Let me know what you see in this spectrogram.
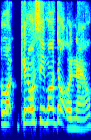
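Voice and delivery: very high, overdone, badly done fake British accent. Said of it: "You were trying way too hard".

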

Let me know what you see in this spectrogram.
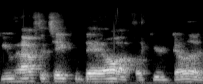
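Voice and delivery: put-on angry voice. Retelling the manager telling them to take the day off: imitating an angry manager. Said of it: "was angry with me".

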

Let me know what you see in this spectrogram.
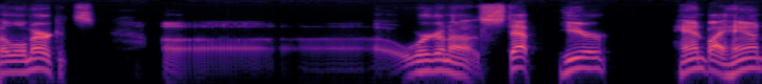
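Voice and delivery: grand, swooping oratory with big rising and falling pitch. Mock address to fellow Americans, as a president: Obama impression. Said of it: "I probably could do a better Obama".

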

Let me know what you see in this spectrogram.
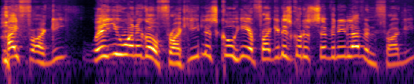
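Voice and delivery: high-pitched cartoon frog puppet voice. Answering a friend's request to do Kermit the Frog: Kermit the Frog voice. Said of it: "What do you think Kermit the Frog sounds like?".

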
